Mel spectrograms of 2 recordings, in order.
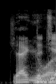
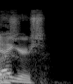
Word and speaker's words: Jaguar: Jaguars. – The Jaguars. Yeah. The Jaguars. – Yep. – You're supposed to say it like the people from England. Jaguar.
